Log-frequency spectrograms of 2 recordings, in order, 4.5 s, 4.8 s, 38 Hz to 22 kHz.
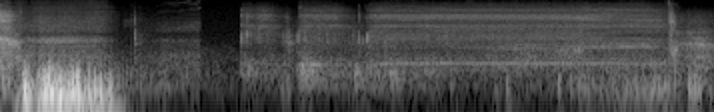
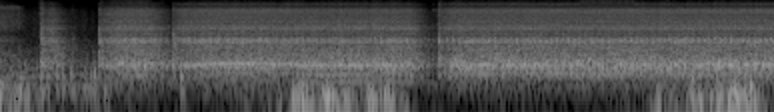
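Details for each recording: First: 2004 Yamaha F225 outboard powerhead rebuild, bench test of the low-pressure lift pump on its bracket: a new pump runs with a steady, even mid-pitched hum, unlike the old unhealthy-sounding one, which is replaced. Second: 2004 Yamaha F225 outboard during powerhead rebuild, low-pressure fuel pump bench-tested on battery power while on bracket: coarse uneven whir with dropouts; sounds wrong compared with a new pump, replaced.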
